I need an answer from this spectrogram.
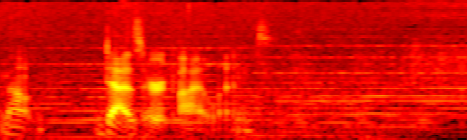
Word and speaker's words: Mount Desert Island: A little nod towards the French pronunciation, as many people here today call it Mount Desert Island, even though you can also call it Mount Desert Island.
